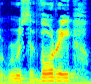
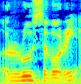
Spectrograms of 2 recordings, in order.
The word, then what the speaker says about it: Ruusuvuori: Ruusuvuori one-on-one. I should have said Emil Ruusuvuori, as I learned how to pronounce.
